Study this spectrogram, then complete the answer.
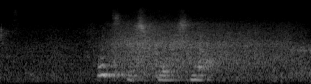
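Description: A woman speaks softly to a cat nearby.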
